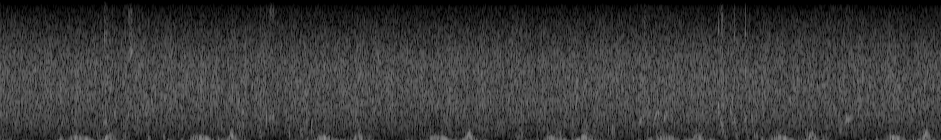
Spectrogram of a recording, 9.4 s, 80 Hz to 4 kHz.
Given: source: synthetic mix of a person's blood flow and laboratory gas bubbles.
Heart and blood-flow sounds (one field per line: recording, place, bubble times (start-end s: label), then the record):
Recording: Doppler ultrasound of blood flow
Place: precordium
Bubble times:
0.95-1.19 s: bubbles
1.22-1.54 s: bubbles
1.61-1.68 s: bubbles
2.29-2.46 s: bubbles
2.58-2.75 s: bubbles
2.85-3.16 s: bubbles
4.94-5.04 s: bubbles
5.13-5.25 s: bubbles
5.50-5.68 s: bubbles
5.92-5.98 s: bubbles
6.04-6.18 s: bubbles
6.29-6.77 s: bubbles
7.17-7.61 s: bubbles
8.04-8.12 s: bubbles
8.24-8.56 s: bubbles
From the record:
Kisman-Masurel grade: 232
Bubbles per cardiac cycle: several, 3 to 8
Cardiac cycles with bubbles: 50 to 99%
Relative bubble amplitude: moderate (0.250 to 0.450)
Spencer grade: 3 (all of the cardiac periods contain showers or single bubble signals, but not dominating or overriding the cardiac motion signals)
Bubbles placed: only in the low amplitude regions of the cardiac cycle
